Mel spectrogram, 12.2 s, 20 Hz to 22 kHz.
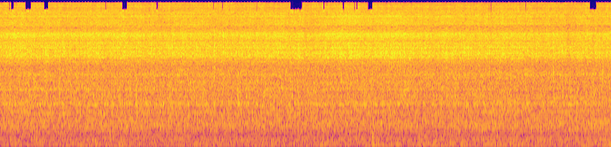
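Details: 2006 Mercedes C230 at idle: a constant airy hiss over the low engine rumble; a crack in the intake manifold is suspected as the vacuum leak, not confirmed.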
